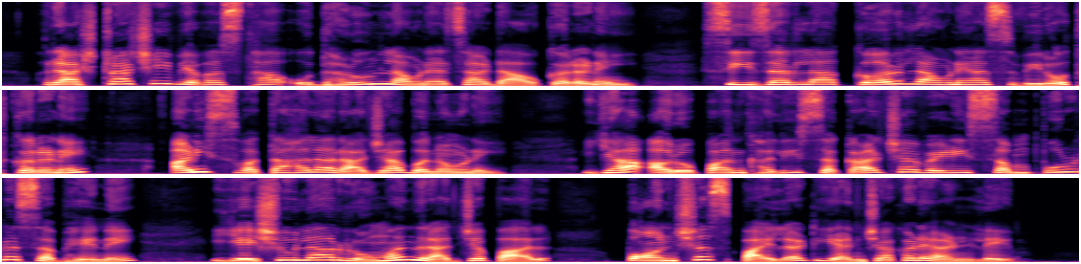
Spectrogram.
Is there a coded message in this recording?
No, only speech in Marathi.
